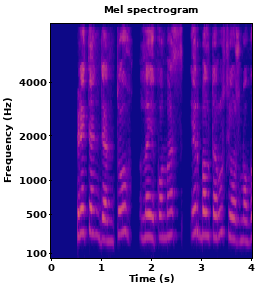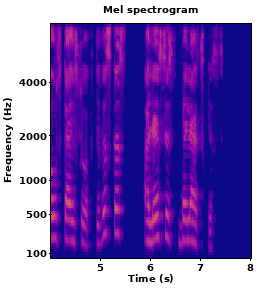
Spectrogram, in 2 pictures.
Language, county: Lithuanian, Kaunas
